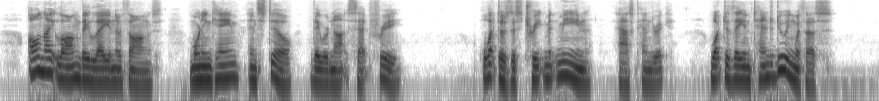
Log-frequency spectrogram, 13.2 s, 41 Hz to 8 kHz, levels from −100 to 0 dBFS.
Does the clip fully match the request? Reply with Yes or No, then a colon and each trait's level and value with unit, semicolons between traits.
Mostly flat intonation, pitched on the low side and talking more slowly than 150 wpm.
No: average, 4.0 semitones; low, 120 Hz; average, 140 wpm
